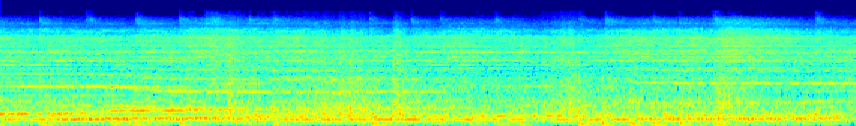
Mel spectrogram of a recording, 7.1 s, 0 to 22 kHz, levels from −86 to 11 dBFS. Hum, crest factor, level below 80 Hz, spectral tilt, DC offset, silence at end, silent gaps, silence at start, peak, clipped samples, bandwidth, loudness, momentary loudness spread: none; 14 dB; -36 dBFS; -3.5 dB/octave; under 0.1%; 0 s; none; 0 s; -4 dBFS; under 0.1%; 13.5 kHz; -17 LUFS; 3 LU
